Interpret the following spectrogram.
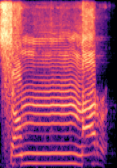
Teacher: मीम के साथ मिलाना है सा को, मीम मुशद्दद है, गुन्ना करेंगे।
